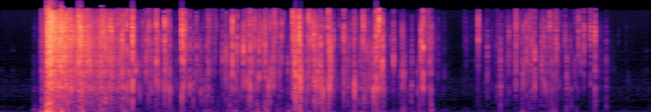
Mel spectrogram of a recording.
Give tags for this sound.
crunch; gore; bone

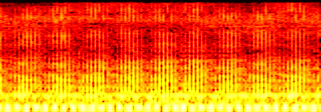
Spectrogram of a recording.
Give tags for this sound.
star; wars

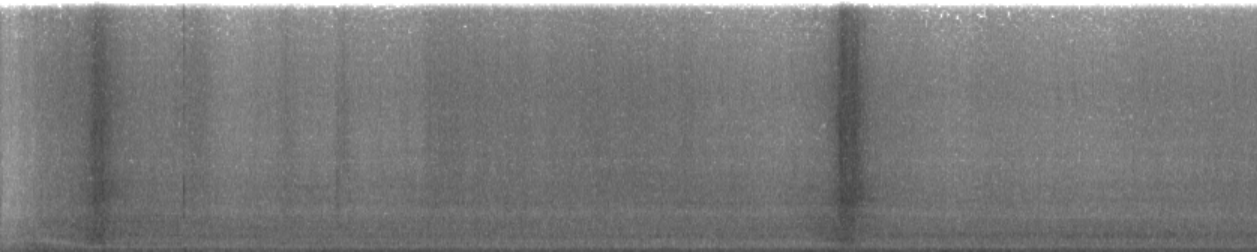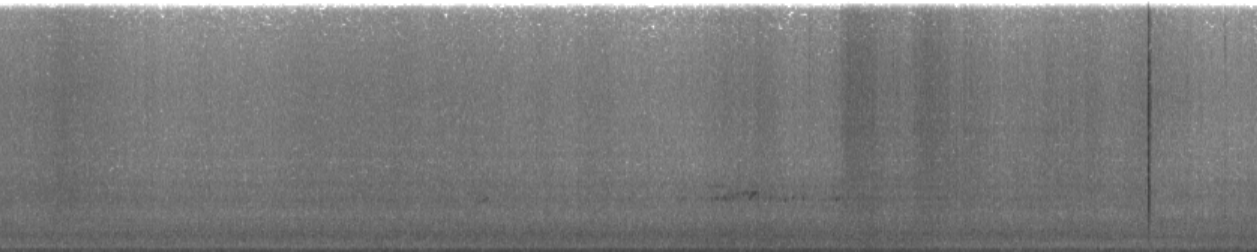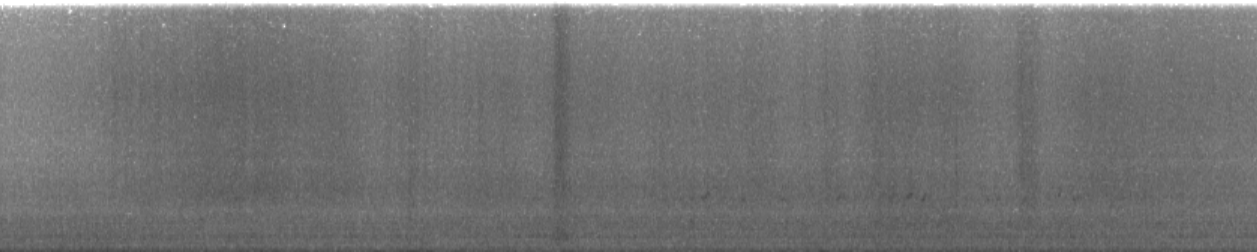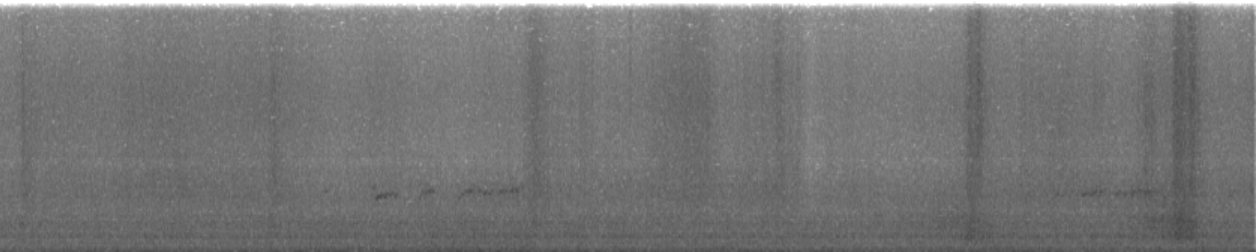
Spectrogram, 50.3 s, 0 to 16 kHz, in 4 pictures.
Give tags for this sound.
foley; traffic; street; field-recording; highway; ambience; zoom-h2n; driving; car; noise; cars; road; pass-by

